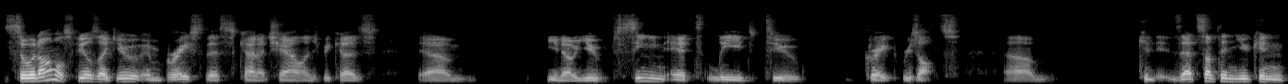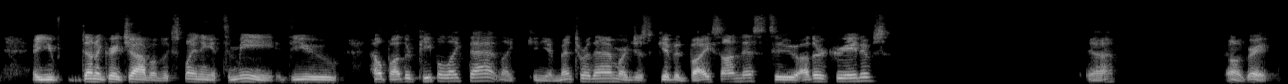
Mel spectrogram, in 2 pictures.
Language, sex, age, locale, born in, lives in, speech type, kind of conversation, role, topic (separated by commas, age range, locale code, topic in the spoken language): English, male, 50-54, en-US, United States, United States, conversation, podcast, host, How can setbacks and mistakes help us grow creatively?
